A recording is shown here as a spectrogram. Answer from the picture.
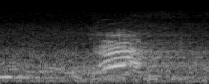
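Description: A German shepherd gripping a protection bite sleeve gives one short, high cry that rises and falls, about a second in.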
